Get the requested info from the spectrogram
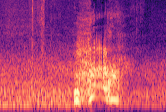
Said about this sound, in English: Okay, right next to the freeway, that's the background noise.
